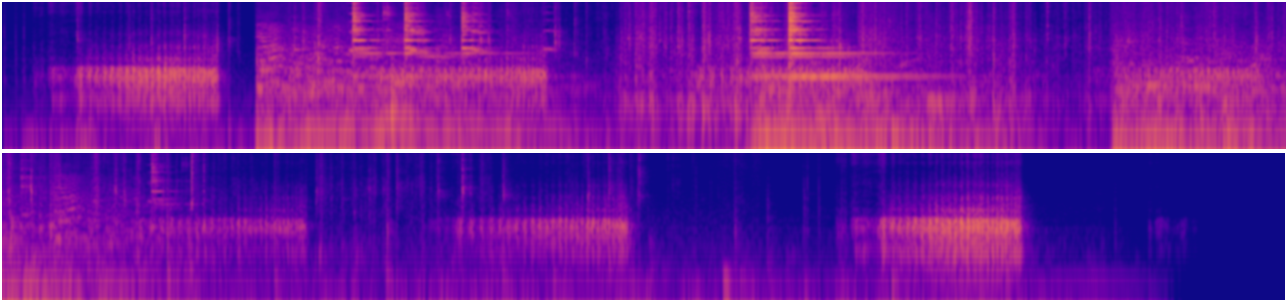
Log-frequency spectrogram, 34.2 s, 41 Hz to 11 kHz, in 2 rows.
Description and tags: SonicPostcard GEMSEtoy Prokop1 - 16:05:14 09.22
Switzerland, Sonic, Postcard, TCR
